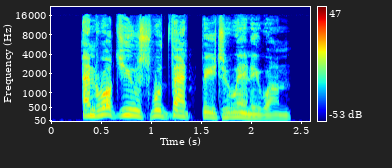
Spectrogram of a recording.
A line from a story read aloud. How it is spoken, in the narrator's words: said Dumbledore coldly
